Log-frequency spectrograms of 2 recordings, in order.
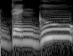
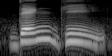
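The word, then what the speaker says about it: dengue: do you pronounce this just because of the U over here people usually say denu or denu but the right pronunciation is Deni dangi and let's look at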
